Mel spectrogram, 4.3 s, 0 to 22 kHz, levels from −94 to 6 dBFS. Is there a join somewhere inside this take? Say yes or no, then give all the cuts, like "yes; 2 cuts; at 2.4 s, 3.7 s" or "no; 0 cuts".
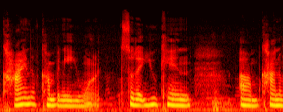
no; 0 cuts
